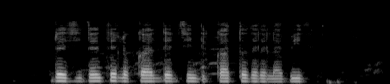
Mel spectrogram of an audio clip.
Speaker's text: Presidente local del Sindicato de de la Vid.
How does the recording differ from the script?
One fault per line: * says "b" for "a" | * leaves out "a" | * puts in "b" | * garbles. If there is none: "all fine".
all fine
